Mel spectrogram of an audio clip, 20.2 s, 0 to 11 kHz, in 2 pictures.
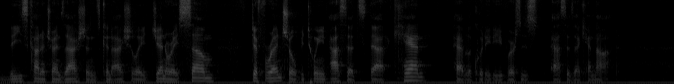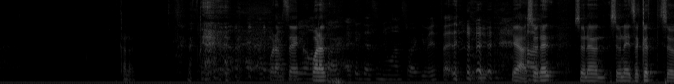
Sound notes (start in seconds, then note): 12.8 laughter; 16.7 laughs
